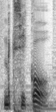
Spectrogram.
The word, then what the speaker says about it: Meksiko: Huruf X berubah menjadi KS dan huruf C berubah menjadi K. Meksiko.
